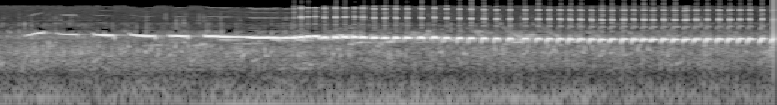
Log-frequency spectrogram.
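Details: White-rumped shama masteran for training caged birds, opening with a long, thin, level whistle that slides slightly down, then breaks into a fast, even rattle of clipped high notes.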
